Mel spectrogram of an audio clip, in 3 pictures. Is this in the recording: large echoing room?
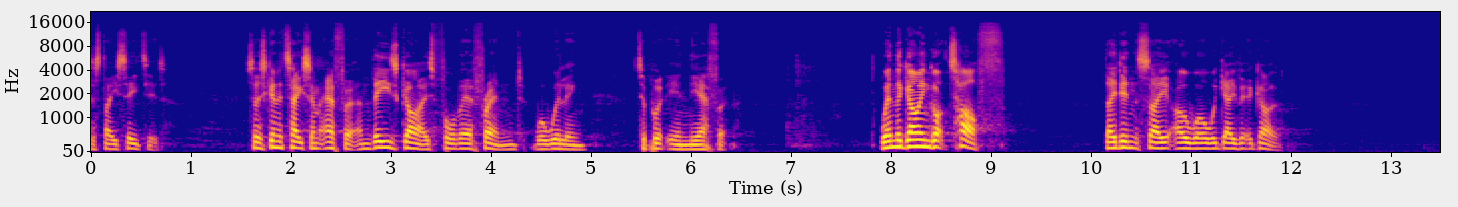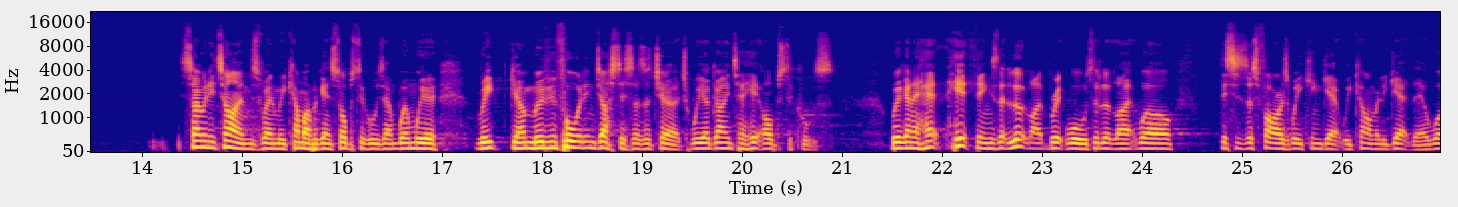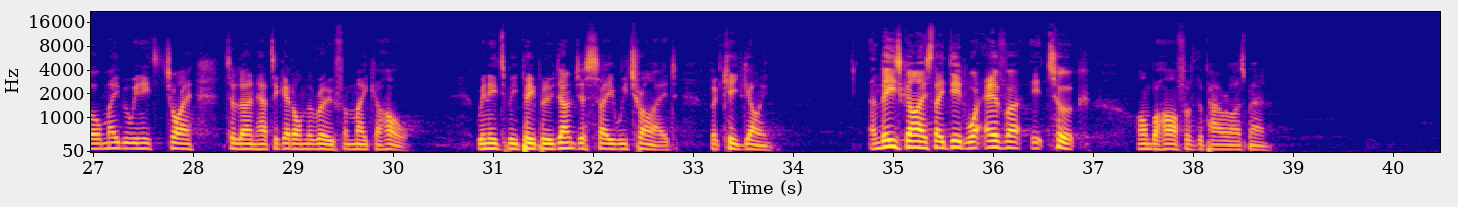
yes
